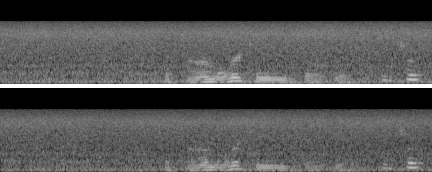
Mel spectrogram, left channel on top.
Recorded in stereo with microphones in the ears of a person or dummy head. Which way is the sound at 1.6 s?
10° left (ahead or behind).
